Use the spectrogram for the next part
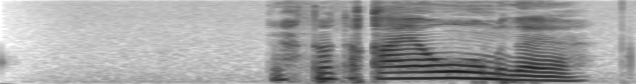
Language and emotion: Russian, angry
